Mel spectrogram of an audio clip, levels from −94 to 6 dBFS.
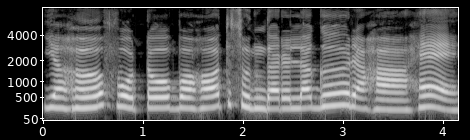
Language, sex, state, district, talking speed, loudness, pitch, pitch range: Hindi, male, Madhya Pradesh, Dhar, 100 wpm, -12 LUFS, 250 Hz, 240-275 Hz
